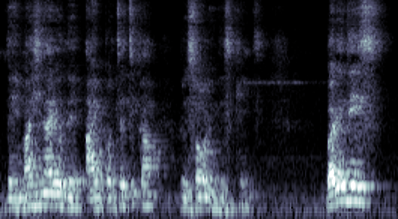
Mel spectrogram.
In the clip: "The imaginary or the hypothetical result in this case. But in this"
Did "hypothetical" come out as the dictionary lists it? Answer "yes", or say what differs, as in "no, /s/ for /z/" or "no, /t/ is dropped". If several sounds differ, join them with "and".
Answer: no, /t/ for /θ/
